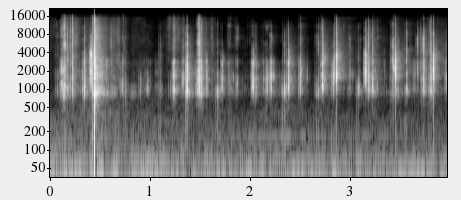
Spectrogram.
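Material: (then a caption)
Plastic. A black Xbox 360 plastic gamepad with a hollow shell and colored buttons is tapped on its body by long pink nails, which also click its buttons and thumbsticks. Sharp, dry plastic clicks and taps come in quick irregular bursts, bright and crisp with almost no low end and very short decay, including one louder snap near the start.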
